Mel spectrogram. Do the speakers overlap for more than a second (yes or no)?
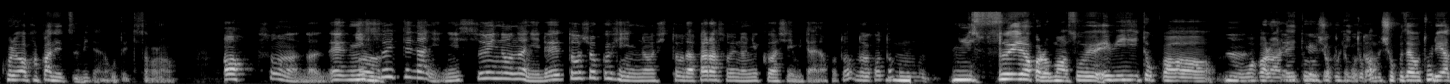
yes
